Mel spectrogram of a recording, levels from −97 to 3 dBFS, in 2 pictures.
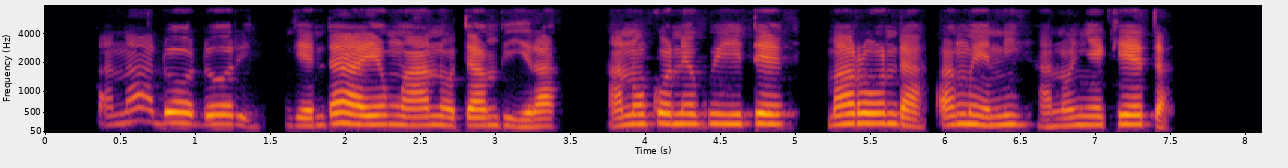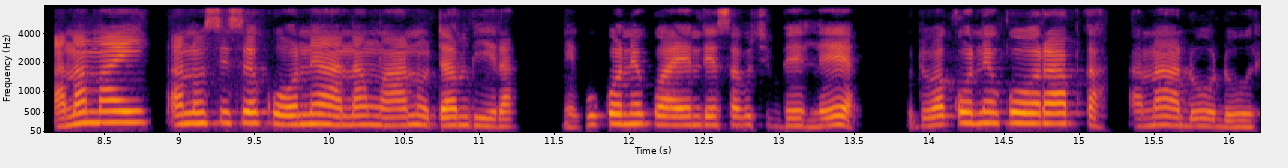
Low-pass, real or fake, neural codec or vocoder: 7.2 kHz; real; none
